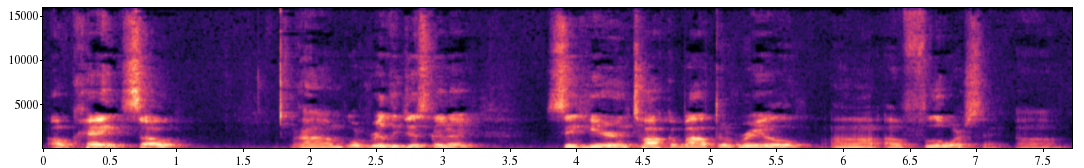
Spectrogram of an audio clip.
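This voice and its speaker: A man's voice: medium pitch, a little slow, a little mellow. A man hosting a community event in a casual, slangy, joking way. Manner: informal, slangy, joking with the room. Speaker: host, community news presenter. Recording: echoey room, distant mic, faint noise.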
